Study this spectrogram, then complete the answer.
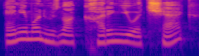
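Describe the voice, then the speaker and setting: A young man with a slight lisp, talking casually and profanely as a podcast guest, often acting out what others said. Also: a little high. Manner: animated, profane, quick to act out quotes. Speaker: podcast guest, agency co-founder. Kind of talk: casual interview talk.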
